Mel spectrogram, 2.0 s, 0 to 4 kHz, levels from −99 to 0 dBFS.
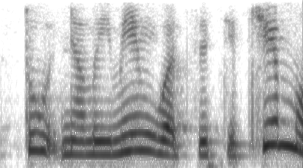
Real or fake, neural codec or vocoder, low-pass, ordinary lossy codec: fake; codec, 24 kHz, 0.9 kbps, WavTokenizer, medium speech release version 1; 3.6 kHz; Opus, 24 kbps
